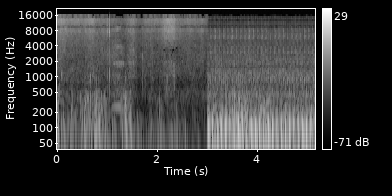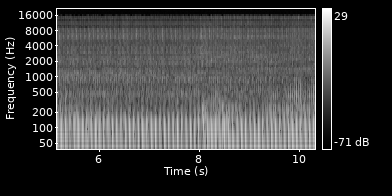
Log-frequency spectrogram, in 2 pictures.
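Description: Soft rustling for about three seconds. Then, suddenly, a farm vehicle's engine running steadily at constant speed, with a fast, even beat.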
